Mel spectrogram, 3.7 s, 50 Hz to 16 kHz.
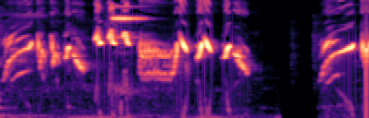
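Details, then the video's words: Orange-headed thrush song played as a lure to set other orange-headed thrushes singing: a rapid, varied run of high whistled and slurred phrases, some rising and some falling, ending with a short pause and one more rising phrase. "DENGAN SUARA ANIS MERAH INI 99% ANIS MERAH AUTO BUNYI DAN SINGSET"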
